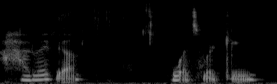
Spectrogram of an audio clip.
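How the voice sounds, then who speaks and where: Soft-spoken, a woman talks at a fairly slow pace. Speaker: ASMR creator. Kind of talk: ASMR livestream talk.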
